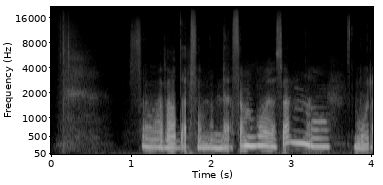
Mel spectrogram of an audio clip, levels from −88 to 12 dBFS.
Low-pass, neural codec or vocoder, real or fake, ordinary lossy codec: 19.8 kHz; codec, 44.1 kHz, 2.6 kbps, DAC; fake; none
